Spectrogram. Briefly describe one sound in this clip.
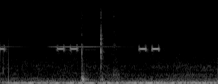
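A gear selector clicks as a hand moves it.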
